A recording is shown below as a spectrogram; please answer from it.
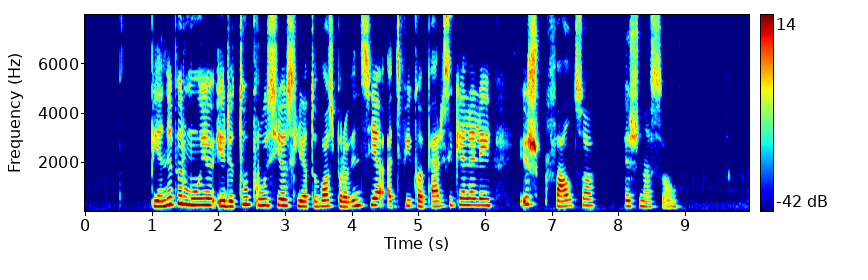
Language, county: Lithuanian, Vilnius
